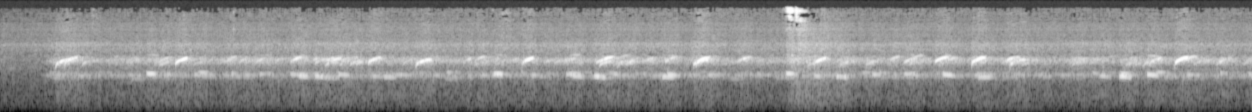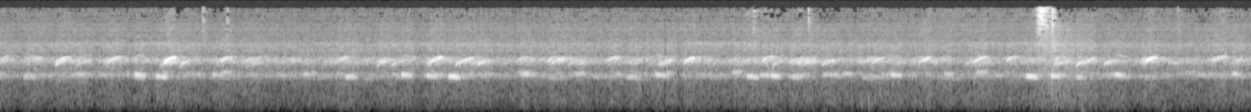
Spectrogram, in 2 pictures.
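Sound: coqui frogs calling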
